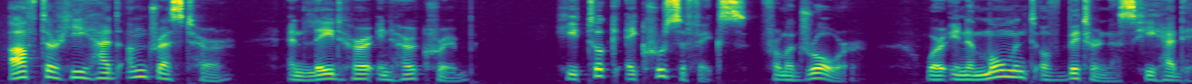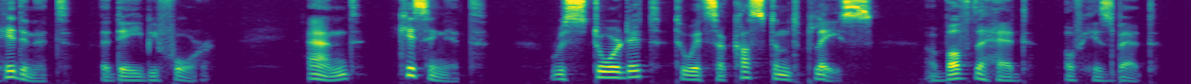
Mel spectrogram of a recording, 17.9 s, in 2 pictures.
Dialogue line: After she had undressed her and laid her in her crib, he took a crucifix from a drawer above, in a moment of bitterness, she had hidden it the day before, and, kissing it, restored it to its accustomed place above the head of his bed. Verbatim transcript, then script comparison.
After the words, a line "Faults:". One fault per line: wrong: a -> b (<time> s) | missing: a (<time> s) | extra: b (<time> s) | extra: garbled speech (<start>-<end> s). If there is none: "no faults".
After he had undressed her and laid her in her crib, he took a crucifix from a drawer where, in a moment of bitterness, he had hidden it the day before, and, kissing it, restored it to its accustomed place above the head of his bed.
Faults:
wrong: she -> he (0.5 s)
wrong: above -> where (6.9 s)
wrong: she -> he (8.5 s)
